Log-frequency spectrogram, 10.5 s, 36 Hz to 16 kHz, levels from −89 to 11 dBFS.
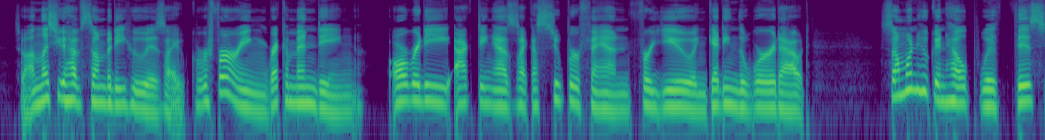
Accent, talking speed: American, 170 wpm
